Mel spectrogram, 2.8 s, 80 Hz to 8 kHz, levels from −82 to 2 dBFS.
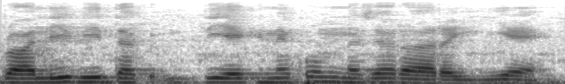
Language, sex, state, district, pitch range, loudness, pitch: Hindi, male, Uttar Pradesh, Shamli, 130-150 Hz, -17 LUFS, 145 Hz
